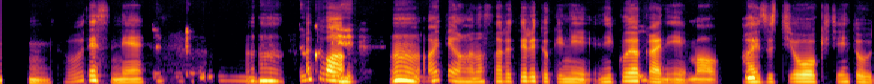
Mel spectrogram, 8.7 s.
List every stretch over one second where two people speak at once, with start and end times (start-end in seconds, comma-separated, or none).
none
